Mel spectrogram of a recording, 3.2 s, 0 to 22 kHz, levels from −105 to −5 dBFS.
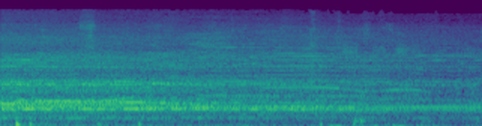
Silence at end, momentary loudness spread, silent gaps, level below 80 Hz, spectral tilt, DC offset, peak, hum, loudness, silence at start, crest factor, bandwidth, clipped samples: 0 s; 11 LU; none; -54 dBFS; -3 dB/octave; under 0.1%; -22 dBFS; none; -38 LUFS; 0 s; 16 dB; 15.5 kHz; under 0.1%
